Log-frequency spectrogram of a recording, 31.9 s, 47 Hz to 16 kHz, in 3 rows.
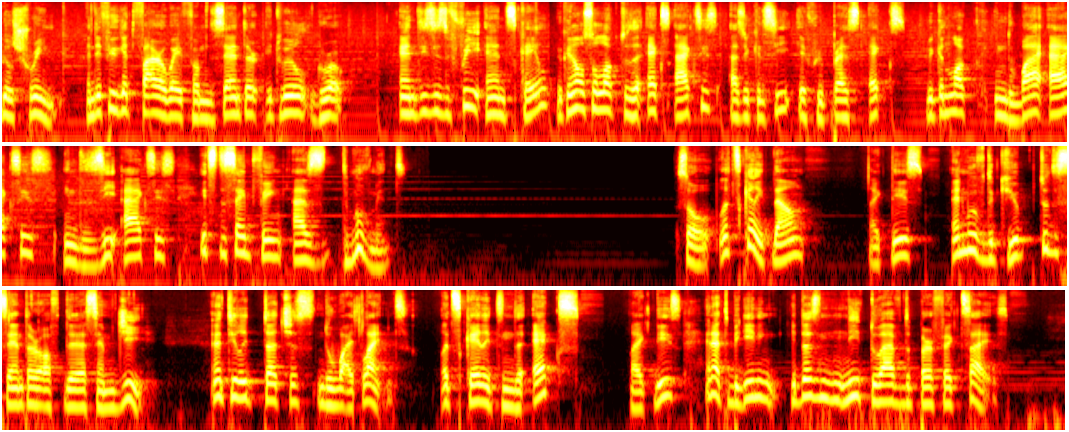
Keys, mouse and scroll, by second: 11.9-13.0 middle drag, 12.4 s, 14.9 s, 16.4 KP_1, 16.9 middle click, 17.3 click, 17.3 ctrl+z, 17.9 s, 19.8 g, 21.5 s, 25.2 s, 29.9-31.5 drag, 30.6 s.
